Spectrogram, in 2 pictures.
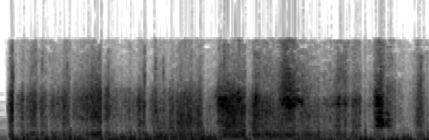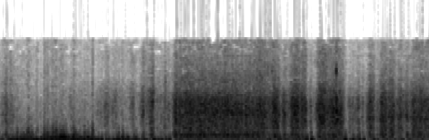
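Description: Loud, steady wind buffeting the camera microphone, a deep rumbling noise with no break.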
